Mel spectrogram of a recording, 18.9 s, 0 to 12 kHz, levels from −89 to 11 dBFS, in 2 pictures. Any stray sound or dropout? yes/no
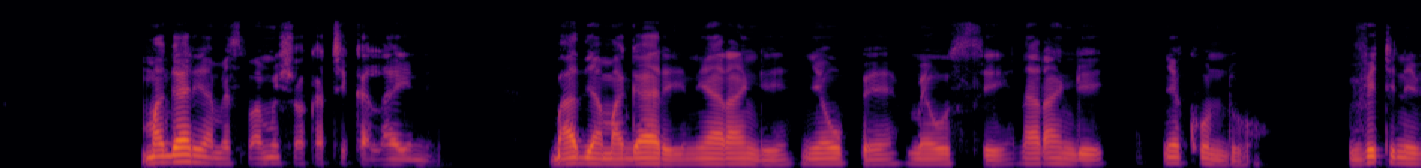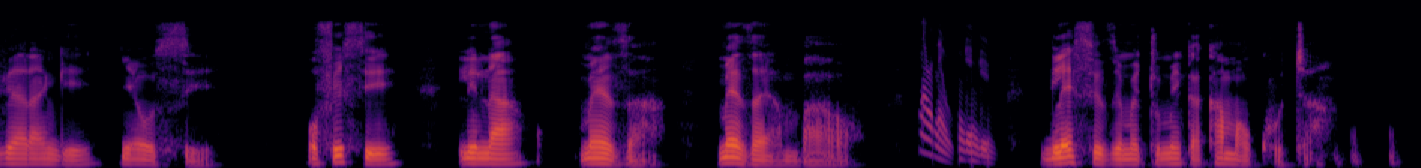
yes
